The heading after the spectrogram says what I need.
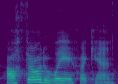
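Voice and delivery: usual speaking voice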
